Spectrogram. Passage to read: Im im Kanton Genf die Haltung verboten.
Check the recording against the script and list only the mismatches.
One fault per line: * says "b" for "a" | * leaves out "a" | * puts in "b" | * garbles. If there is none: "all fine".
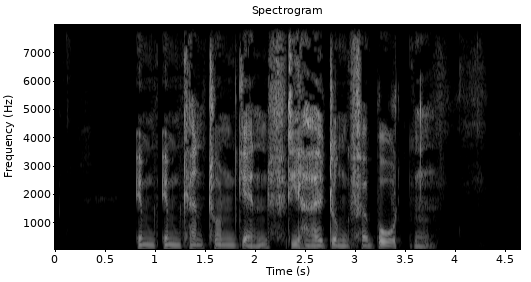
all fine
